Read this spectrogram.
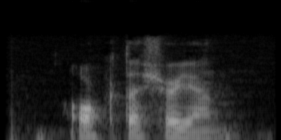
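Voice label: "окта сёян", Komi, male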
